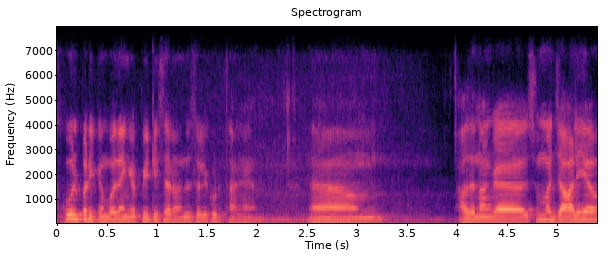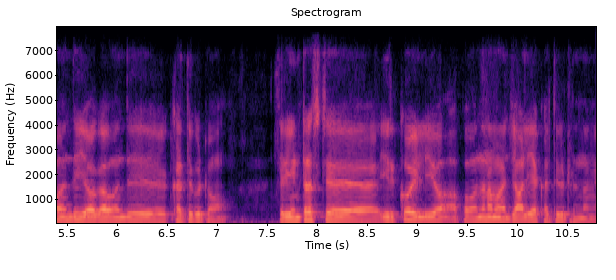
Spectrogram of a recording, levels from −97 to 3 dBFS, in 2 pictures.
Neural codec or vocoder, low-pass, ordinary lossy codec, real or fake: none; 7.2 kHz; Opus, 24 kbps; real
